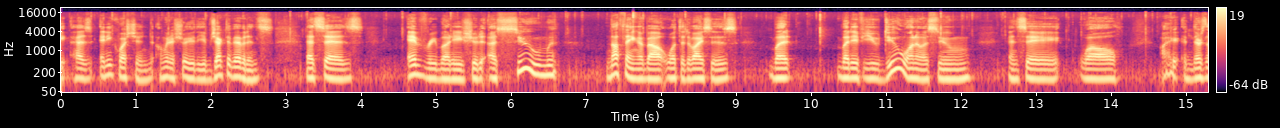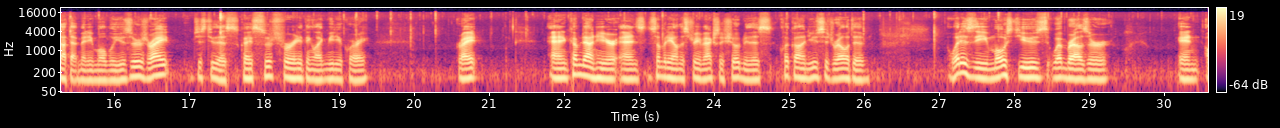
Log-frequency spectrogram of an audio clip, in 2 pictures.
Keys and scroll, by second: 2.6-4.1 typing, 4.7 super+Tab, 5.6 super+Tab, 12.4-13.4 typing, 13.6 Return, 18.8-20.7 typing.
